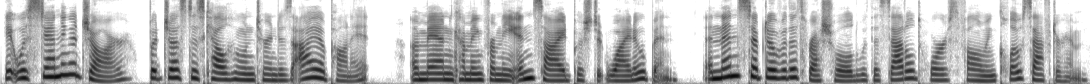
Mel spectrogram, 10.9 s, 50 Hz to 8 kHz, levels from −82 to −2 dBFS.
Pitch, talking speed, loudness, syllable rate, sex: 225 Hz, 205 wpm, -17 LUFS, 5.5 syllables/s, female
